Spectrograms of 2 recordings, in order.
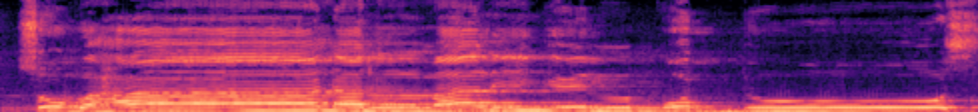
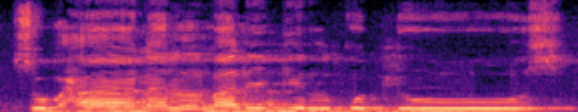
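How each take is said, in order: First: It is said louder and drawn out. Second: It is said at normal loudness and length.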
